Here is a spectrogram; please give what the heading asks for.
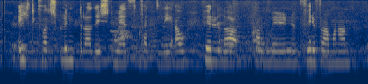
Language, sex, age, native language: Icelandic, male, 11, Icelandic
